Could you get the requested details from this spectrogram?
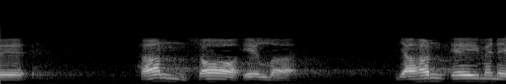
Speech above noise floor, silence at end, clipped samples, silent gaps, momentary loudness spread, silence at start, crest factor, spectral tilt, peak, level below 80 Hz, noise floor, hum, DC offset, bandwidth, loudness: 38 dB; 0 s; under 0.1%; none; 11 LU; 0 s; 16 dB; -6.5 dB/octave; -12 dBFS; under -90 dBFS; -64 dBFS; none; under 0.1%; 3.6 kHz; -27 LUFS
